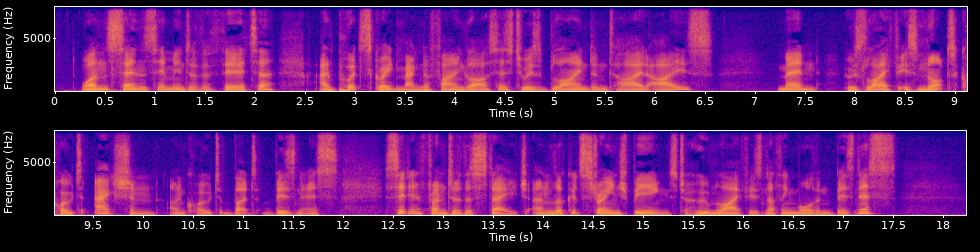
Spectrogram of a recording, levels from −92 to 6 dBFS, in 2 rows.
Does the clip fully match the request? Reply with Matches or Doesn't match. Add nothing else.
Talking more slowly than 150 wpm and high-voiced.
Doesn't match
